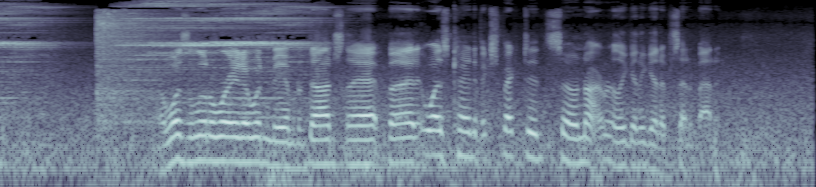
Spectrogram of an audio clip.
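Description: A shimmering magical chime rings out.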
